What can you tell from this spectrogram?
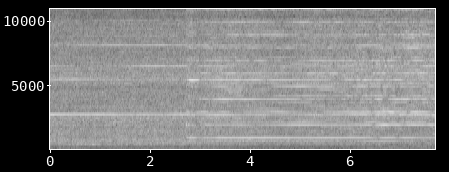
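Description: CNC router spindle at 14,000 rpm driving a 6 mm horizontal grooving cutter through the edge of an MDF board at a 10 m/min feed: a loud, steady high whine over the noise of the cut. A second, lower whine joins about three seconds in.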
